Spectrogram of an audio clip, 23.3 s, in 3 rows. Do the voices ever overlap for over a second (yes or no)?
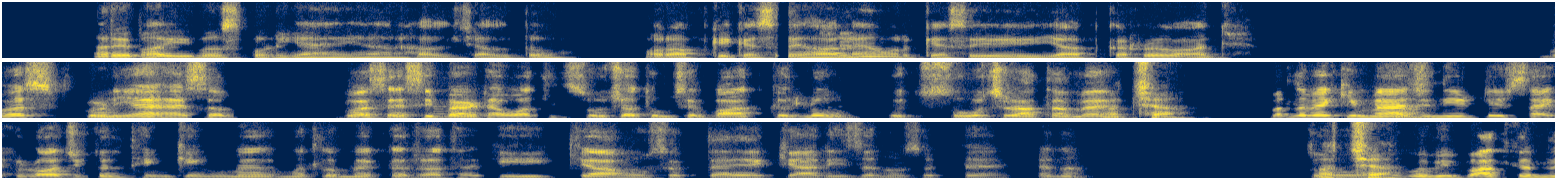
no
